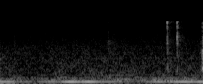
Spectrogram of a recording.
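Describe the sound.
Someone keys a card number on a computer keyboard, a few faint taps near the end over a steady low hum.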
